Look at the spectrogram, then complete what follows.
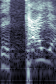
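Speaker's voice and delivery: mock demon crying out, high, held in. Retelling how a demon shouted at a preacher: imitating a demon shouting. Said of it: "el demonio se volvió a gritar".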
